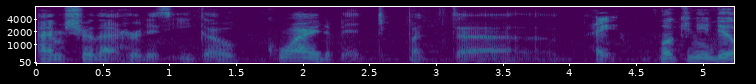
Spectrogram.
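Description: The speech moves at a fairly slow pace with long, frequent pauses. Its pitch swings very widely. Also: man, medium pitch for a man. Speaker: podcast co-host. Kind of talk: casual chat.

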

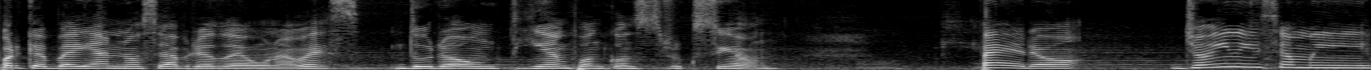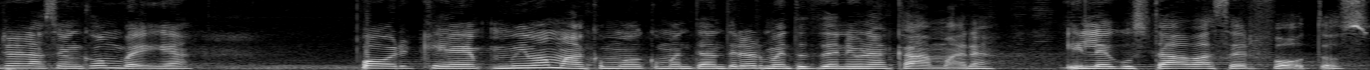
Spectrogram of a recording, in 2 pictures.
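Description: Through noticeable background noise, a woman speaks with fairly high pitch and ordinary pitch variation. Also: moderate pace. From Dominican Republic, La Vega. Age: 20s. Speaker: young entrepreneur. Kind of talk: interview conversation.

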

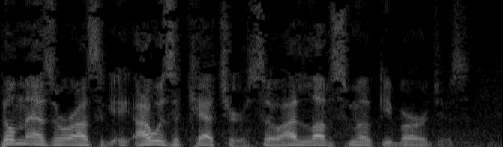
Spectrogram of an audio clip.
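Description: With an American accent and lively intonation, a man speaks at a moderate pace in a fairly high pitch with vocal fry, the sound dry and close with no echo. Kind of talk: casual chat.

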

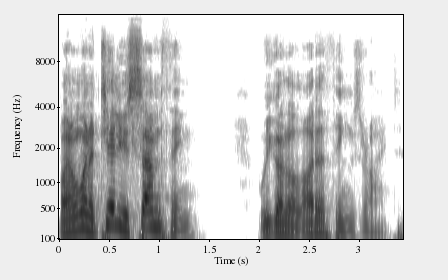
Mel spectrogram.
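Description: A man talks with a South African accent. His pace is moderate and his pitch swings very widely. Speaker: pastor. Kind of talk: sermon. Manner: halting, repeats words.

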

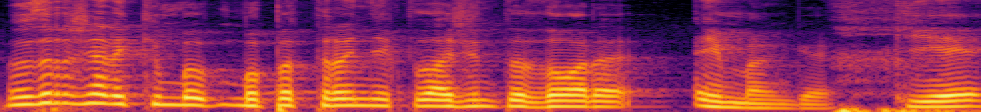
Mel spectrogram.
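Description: A man talks very fast in a high voice with a dark, mellow tone. His intonation is lively, and the sound is dry and close with no echo. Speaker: podcast host. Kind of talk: casual chat.

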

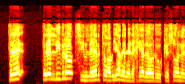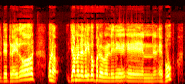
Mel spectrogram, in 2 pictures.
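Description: Lively in intonation, a man speaks at a moderate pace in a high voice for a man. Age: young. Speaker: content creator. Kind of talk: casual chat.

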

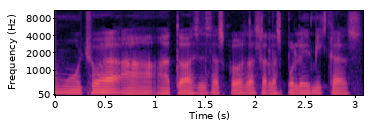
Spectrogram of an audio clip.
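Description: A man's fairly low voice in monotone, flat intonation at a fairly slow pace, with a dry, close sound and no echo in a very clean recording with a silent background. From Colombia. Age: 30s. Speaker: podcaster. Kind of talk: casual monologue. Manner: modulated radio-style delivery.

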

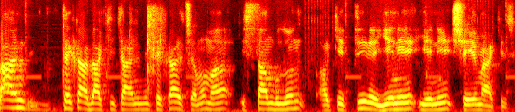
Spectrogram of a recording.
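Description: In a plain, everyday voice, a man with a fairly high pitch talks at a moderate pace, his intonation fairly even and his loudness very even. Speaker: chef and restaurant executive. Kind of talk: casual interview.

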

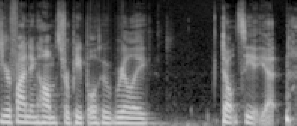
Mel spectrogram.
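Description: A woman with an American accent and a fairly low pitch. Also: very clean recording, silent background. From southern Virginia (Danville). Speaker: magazine editor and podcast host. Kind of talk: casual interview. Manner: animated.

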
